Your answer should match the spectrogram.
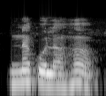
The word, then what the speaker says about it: नकुलः: हो गई दूसरी देखिए नकुल बिटिया अभी थोड़ी देर पहले बोल रही थी नकुल नकुल बड़ा ऊ बना दिया बड़ा ऊ नहीं बनाएंगे जैसा है वैसा बोलेंगे छोटा ऊ है तो क्या होगा नकुलः उसके बाद है सह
